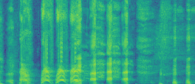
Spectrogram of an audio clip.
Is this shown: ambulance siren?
no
